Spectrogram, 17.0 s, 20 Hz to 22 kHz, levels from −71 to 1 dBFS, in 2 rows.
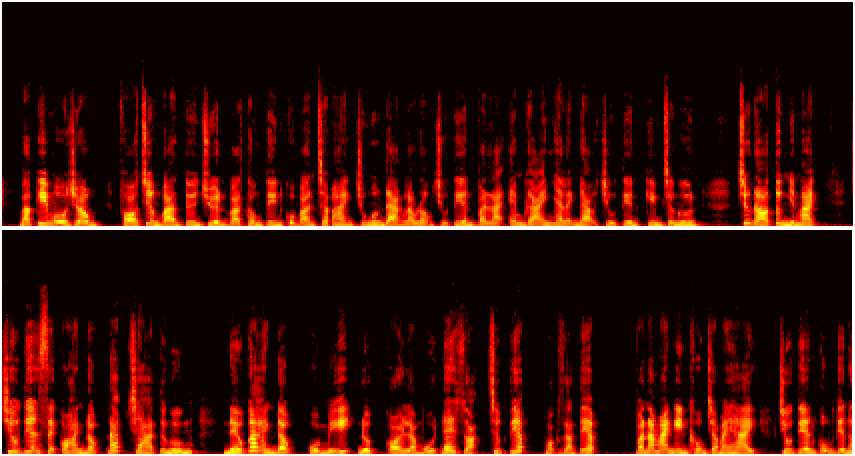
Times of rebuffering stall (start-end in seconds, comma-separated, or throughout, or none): none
